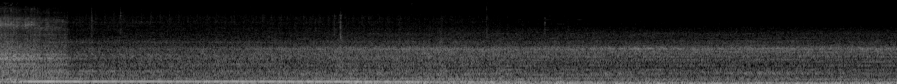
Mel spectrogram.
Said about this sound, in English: Kill the engine.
